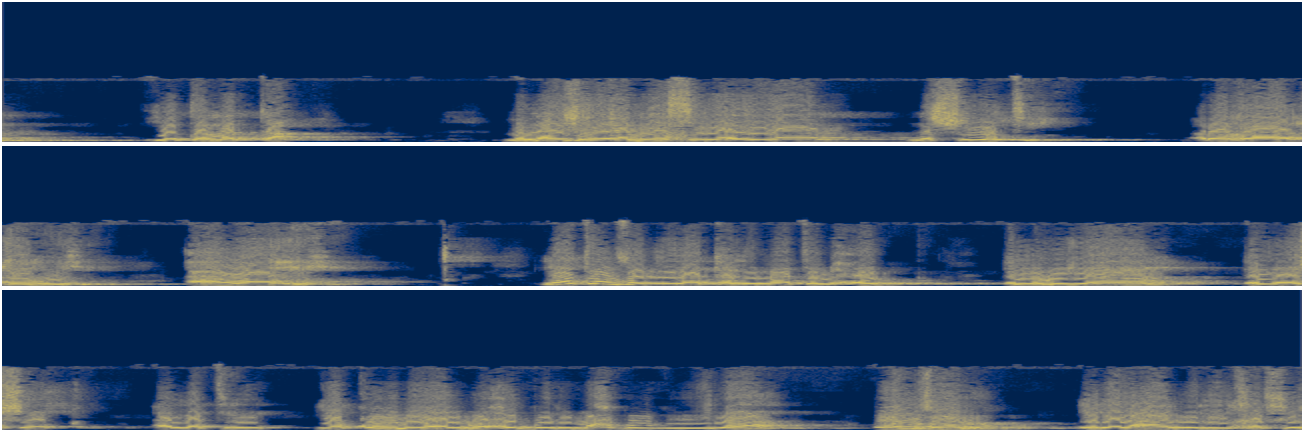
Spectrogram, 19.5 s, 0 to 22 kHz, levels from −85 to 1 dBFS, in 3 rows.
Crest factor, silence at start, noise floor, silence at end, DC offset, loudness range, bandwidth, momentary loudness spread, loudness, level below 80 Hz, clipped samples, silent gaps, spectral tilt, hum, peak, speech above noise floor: 12 dB; 0 s; -56 dBFS; 0 s; under 0.1%; 2 LU; 10.5 kHz; 14 LU; -16 LUFS; -50 dBFS; under 0.1%; none; -2.5 dB/octave; none; -6 dBFS; 40 dB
